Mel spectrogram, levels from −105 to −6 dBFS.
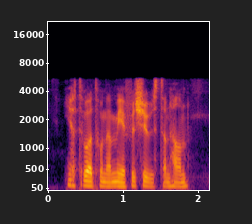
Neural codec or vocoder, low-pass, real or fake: codec, 16 kHz in and 24 kHz out, 0.8 kbps, FocalCodec, streaming, 65536 codes; 5.4 kHz; fake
